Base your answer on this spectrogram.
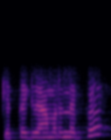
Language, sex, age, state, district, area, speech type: Odia, female, 45-60, Odisha, Nayagarh, rural, conversation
